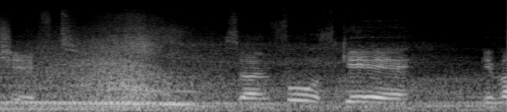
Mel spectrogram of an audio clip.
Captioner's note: car engine revving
